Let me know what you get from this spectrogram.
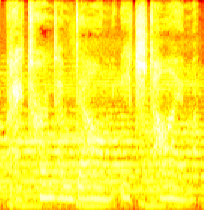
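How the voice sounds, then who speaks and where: A woman's voice: medium pitch, unhurried, close to an everyday voice. Woman as a composed, proud warrior leader. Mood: pensive. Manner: calm, authoritative. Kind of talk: dramatic video game dialogue. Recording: music behind the voice.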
